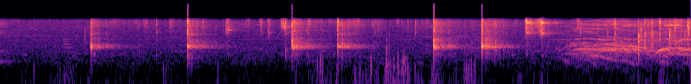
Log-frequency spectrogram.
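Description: A pickleball rally: about six sharp, hollow pocks of paddles striking the plastic ball, each with a brief ring, spaced under a second or so apart. Voices start near the end.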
